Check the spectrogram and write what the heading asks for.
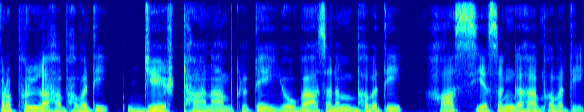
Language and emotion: Sanskrit, neutral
